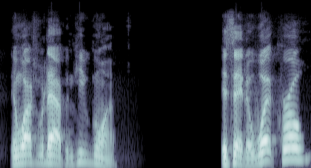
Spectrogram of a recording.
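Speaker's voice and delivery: usual speaking voice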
